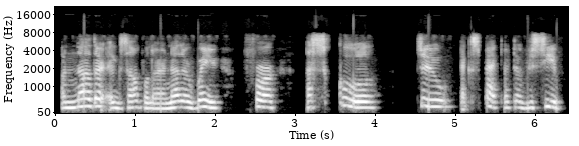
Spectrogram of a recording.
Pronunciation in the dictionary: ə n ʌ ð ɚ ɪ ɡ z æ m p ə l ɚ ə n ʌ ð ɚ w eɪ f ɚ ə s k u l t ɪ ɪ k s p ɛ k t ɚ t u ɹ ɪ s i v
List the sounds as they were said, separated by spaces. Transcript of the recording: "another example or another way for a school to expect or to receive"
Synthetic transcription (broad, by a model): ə n ʌ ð ɚ ɪ ɡ z æ m p ə l ɚ ə n ʌ ð ɚ w eɪ f ɚ ə s k u l t ɪ ɪ k s p ɛ k t ɚ t u ɹ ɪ s i v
